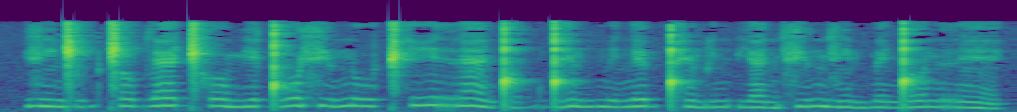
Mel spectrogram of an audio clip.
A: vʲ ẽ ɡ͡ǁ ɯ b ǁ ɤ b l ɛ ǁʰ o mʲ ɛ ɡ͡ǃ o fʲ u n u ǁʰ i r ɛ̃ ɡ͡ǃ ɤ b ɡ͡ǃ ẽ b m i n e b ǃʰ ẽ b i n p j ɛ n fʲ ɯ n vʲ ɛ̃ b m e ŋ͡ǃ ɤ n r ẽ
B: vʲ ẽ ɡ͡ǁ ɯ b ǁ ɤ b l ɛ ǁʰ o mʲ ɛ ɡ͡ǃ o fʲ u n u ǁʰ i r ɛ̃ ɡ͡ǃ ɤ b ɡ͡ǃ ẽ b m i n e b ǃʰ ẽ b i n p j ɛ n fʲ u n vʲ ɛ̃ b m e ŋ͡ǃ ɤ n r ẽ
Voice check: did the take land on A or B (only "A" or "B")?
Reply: B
